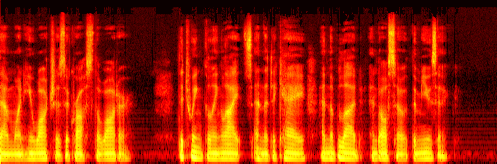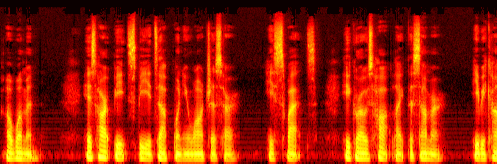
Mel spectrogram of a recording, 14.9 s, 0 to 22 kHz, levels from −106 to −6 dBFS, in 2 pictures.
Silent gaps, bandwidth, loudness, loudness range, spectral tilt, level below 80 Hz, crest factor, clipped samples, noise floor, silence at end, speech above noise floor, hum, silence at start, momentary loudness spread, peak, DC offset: none; 16.5 kHz; -30 LUFS; 2 LU; -4.5 dB/octave; -58 dBFS; 22 dB; under 0.1%; -73 dBFS; 0 s; 43 dB; none; 0 s; 9 LU; -10 dBFS; under 0.1%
